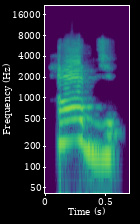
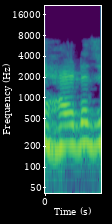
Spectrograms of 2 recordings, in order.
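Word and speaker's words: hedge: नहीं है एज जैसे हैज देखिए एच का उच्चारण है करते हैं ए को ए की मात्रा पढ़ते हैं और डी का उच्चारण हमने नहीं करना है क्योंकि जी से पहले डी आया है इसलिए जी ई का उच्चारण ज करेंगे हैज आपने हैडज नहीं पढ़ना है हैज पढ़ना है जैसे डब्लू ई डी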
